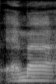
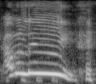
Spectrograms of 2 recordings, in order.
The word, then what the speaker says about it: Amélie: And so even when he was trying to describe Amelie, he couldn't pronounce it correctly. And so he was like, oh, it's this French movie. It's like Emma. I'm like, Amelie!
